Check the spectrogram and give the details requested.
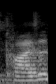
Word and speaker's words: Kaisa: Everyone, this is Kaisa. Now I've pronounced that correctly, yes?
